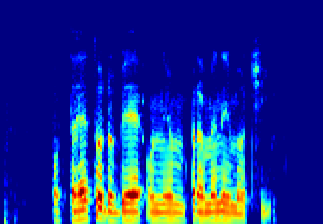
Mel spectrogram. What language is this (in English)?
Czech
